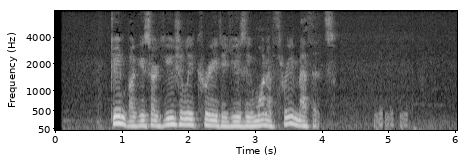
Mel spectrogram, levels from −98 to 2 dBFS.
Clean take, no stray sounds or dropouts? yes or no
no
